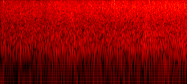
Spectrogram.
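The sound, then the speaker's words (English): Heavy rain from rain machines during the filming of a scene pours down in a dense, unbroken hiss, steady from start to finish with no pauses and no voices. “These kind of scenes are the hardest for the sound man because they have radio mics, but the sound of the rain machines is much heavier than real rain.”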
